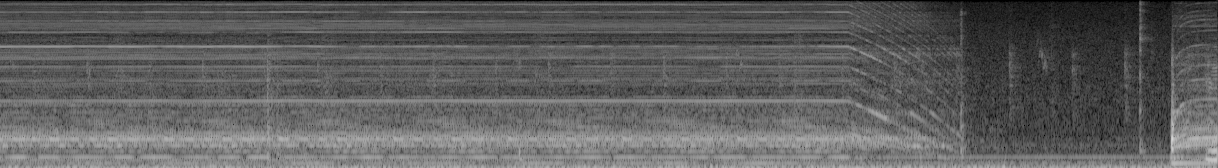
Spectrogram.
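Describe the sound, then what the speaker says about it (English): An electric pasta making machine runs with a steady motor hum and faint ticking, then the tone sweeps downward as it reverses and winds down to near quiet, ending with a small clunk. Alone, with no talk. "now the machine is backing up because it wants to get the rest of the pasta all out of there"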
